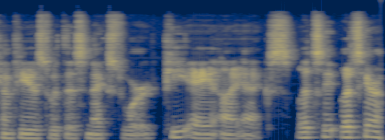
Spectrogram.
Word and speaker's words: paix: P-A-I-X. Let's hear how he pronounces it.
